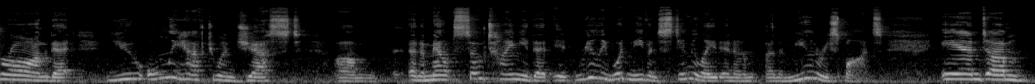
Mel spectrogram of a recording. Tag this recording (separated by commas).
Speech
